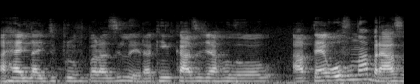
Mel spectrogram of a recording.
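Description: Against noticeable background noise and audible room echo, a man speaks at a moderate pace with a fairly high pitch and fairly even intonation. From Ceará, Brazil. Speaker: podcast host. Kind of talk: casual chat. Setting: live-streamed podcast.

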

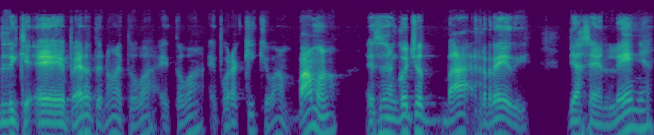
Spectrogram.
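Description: A man speaks at a moderate pace in a fairly low, somewhat breathy voice with lively intonation, recorded very cleanly against a silent background. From Dominican Republic, Cibao (Santiago). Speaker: podcast host. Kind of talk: casual chat.

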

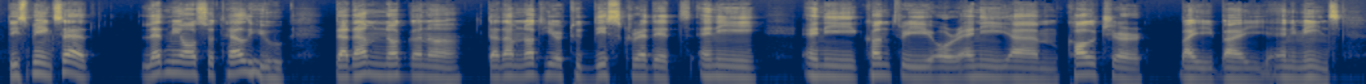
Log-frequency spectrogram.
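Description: On a very clean recording with a silent background, a man speaks very slowly at medium pitch with fairly even intonation. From Iran. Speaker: entrepreneur and podcast host. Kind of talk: solo monologue, personal story. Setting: studio. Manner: halting, many repetitions and fillers.

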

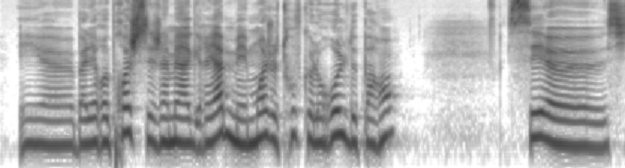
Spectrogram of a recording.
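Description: A woman's dark, mellow voice at medium pitch with ordinary pitch variation, in a Franche-Comté accent. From Franche-Comté, France. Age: 30s. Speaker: podcast co-host. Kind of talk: casual chat.

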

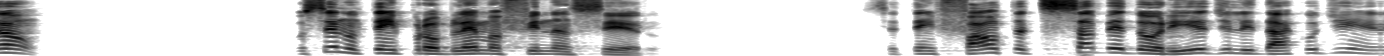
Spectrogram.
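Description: Pitched high, a man talks at a moderate pace with ordinary pitch variation, big swings in loudness, and long, frequent pauses. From Goiás, central Brazil. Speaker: pastor. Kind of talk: sermon.

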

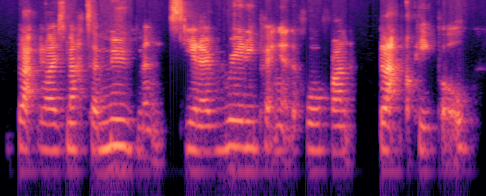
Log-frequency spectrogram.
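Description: The voice has a dark, mellow tone and is somewhat breathy. It carries an English accent. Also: woman. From England. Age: 30s. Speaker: podcast co-host. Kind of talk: casual chat.

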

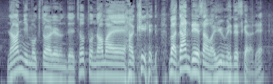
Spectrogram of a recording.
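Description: With a Tottori accent, a man talks at a moderate pace with lively intonation. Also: medium pitch for a man. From Tottori, Kurayoshi. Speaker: antique shop owner. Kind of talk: interview. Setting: public recording in shopping center.

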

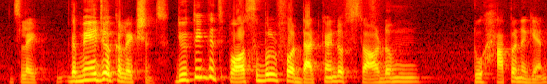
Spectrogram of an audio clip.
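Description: A man with a plain, everyday voice speaks quickly at a fairly high pitch, with lively intonation and big swings in loudness. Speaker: interviewer and roundtable moderator. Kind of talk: moderated roundtable discussion.

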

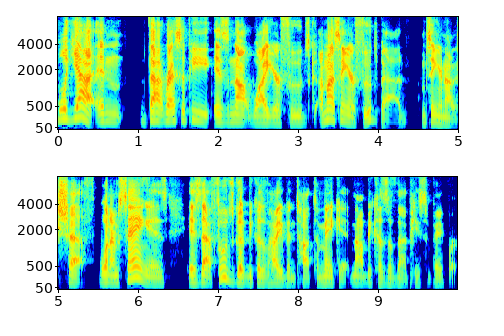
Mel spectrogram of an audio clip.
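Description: Recorded very cleanly in a dry, close space with a silent background and no echo, a man's fairly high, animated voice moves at a fairly quick pace with lively intonation and big swings in loudness. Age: 30s. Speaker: chef. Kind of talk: casual chat.

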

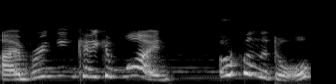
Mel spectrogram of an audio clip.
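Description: With faint music in the background, a woman uses a put-on character voice at a moderate pace. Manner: sly, coaxing.

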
